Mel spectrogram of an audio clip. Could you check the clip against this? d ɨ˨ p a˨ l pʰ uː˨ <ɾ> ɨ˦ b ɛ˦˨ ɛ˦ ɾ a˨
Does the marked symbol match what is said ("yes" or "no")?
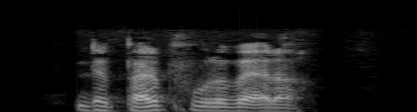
yes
